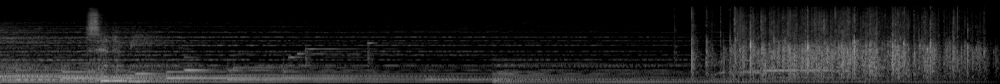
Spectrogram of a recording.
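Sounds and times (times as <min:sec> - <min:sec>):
piano and keyboard chord: 0:00.0 - 0:07.4
audience applause: 0:06.8 - 0:10.0.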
